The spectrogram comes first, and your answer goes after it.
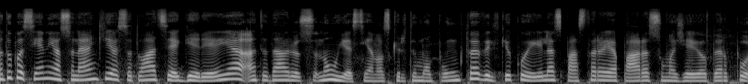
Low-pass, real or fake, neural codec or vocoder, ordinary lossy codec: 14.4 kHz; fake; autoencoder, 48 kHz, 32 numbers a frame, DAC-VAE, trained on Japanese speech; AAC, 96 kbps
